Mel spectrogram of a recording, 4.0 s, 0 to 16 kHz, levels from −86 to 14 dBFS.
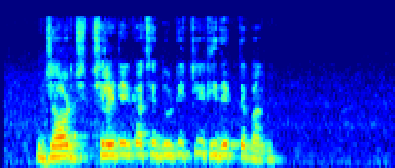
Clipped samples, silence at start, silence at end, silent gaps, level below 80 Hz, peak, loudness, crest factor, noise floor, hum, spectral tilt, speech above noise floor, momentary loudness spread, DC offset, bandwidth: under 0.1%; 0.35 s; 1.2 s; none; -54 dBFS; -2 dBFS; -20 LUFS; 18 dB; -62 dBFS; none; -6 dB/octave; 43 dB; 15 LU; under 0.1%; 11.5 kHz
